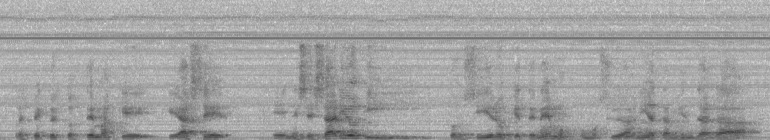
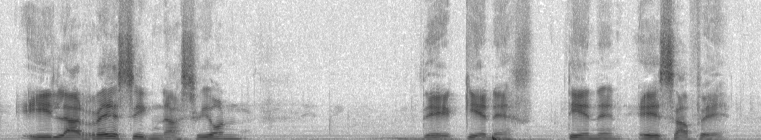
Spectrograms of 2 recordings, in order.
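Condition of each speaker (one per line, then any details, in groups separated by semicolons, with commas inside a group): No condition
ALS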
